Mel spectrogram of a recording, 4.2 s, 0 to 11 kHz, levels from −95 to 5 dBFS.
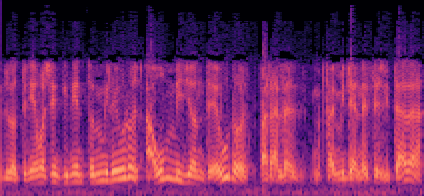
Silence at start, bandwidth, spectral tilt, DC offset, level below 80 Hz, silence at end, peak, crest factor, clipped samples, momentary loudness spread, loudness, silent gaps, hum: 0 s; 7.8 kHz; -5.5 dB/octave; under 0.1%; -52 dBFS; 0 s; -8 dBFS; 14 dB; under 0.1%; 4 LU; -20 LUFS; none; none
